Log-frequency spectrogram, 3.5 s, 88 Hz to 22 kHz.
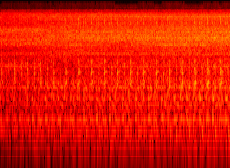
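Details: Ballistic 12V PCP compressor, 3-stage, 350 W, rated to 300 bar, filling a rifle via probe with gauge cut-off set at 3000 psi; loud steady buzz with fast even pulse about 2.5 beats a second, compressor filling normally.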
